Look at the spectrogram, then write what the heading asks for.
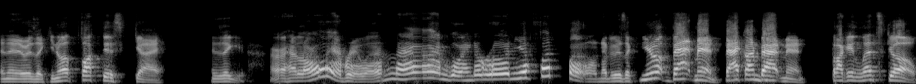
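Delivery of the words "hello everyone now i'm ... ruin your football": silly, funny villain voice, pitched up high. Joking about a villain ruining a Steelers game, doing a Bane impression. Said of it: "a cool bad guy with a funny voice".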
